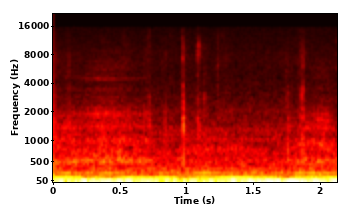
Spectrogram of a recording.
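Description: A steady low rumble with a few faint keystrokes on a computer keyboard as a short value is typed.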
